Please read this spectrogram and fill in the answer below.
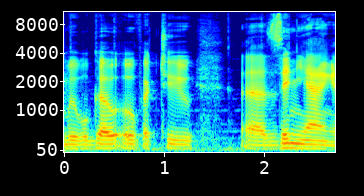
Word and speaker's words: Xinjiang: will go over to Xinjiang is how they're saying it. I thought X's were pronounced more like a sh sound, but whatever.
